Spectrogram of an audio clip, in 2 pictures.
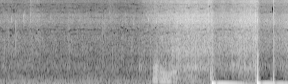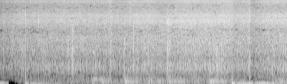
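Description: Tempering in hot coconut oil in an iron kadai: curry leaves go into the oil with dried red chillies and shallots and start sizzling loudly about two seconds in, with a few sharp clicks soon after, and the sizzle keeps up steadily.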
